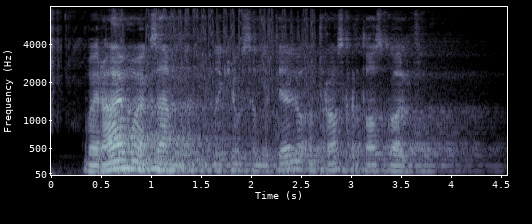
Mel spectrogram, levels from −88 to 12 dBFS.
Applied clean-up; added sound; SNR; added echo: none; Scratching (performance technique); 20 dB; reverberation time 1.9 s.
